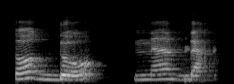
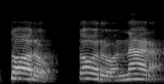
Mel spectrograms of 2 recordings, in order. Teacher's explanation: A veces pronuncian la D como una R, como una R, pero suave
